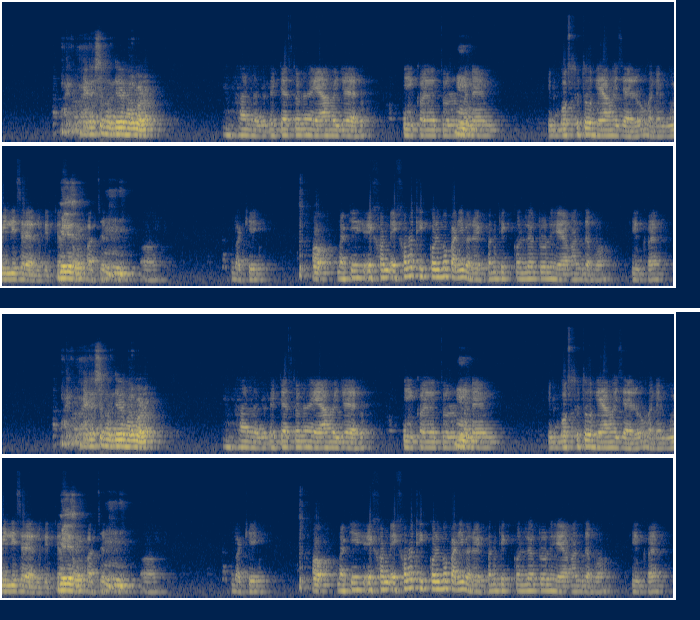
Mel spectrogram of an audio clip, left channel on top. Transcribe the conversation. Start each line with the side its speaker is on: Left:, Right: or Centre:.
Right: অো ভাল-ভাল।
Left: ভাল জাগ তেতিয়া এয়া। আৰু কি কয় তোৰ
Right: উম
Left: মানে বস্তুতটো সেয়া হৈ যায় আৰু মানে মিলি যায় আৰু তেতিয়া
Right: মিলি
Left: চব
Right: যাব
Left: ব
Right: উম উম।
Left: অঁ' বাকী-বাকী।
Right: হক
Left: খন এইখনত। কৰিব পাৰি বাৰু। এইখন ঠিক কলেও তোৰ সেয়া মান যাব। কি কয়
